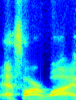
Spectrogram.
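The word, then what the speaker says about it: Frey: Andrew Vogel, John Fry, it's spelled F-R-E-Y, but every census taker spells it F-R-Y, which probably is indicating it's Fry, German.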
